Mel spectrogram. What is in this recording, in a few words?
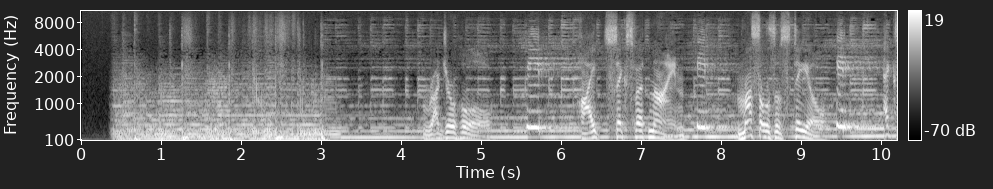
jingle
